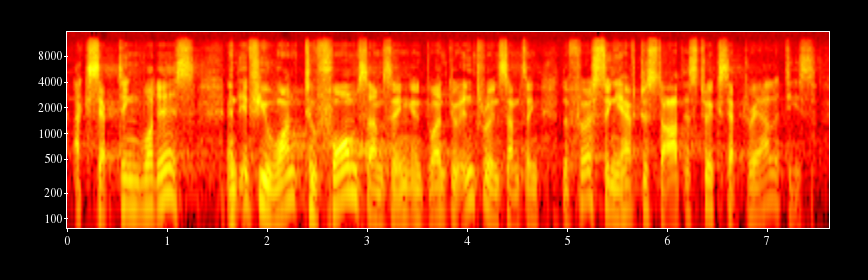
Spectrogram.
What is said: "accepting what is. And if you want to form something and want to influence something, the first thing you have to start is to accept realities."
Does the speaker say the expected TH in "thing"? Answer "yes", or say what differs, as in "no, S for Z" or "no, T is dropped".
yes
